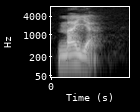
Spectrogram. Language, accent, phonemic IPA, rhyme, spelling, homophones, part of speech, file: French, France, /ma.ja/, -ja, Maya, Maaia / Maia / maïa / Maïa / maja, noun, LL-Q150 (fra)-Maya.wav
- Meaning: Mayan (person)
